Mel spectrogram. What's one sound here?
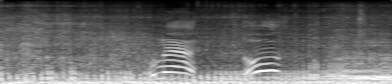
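A second dirt bike engine idles nearby.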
